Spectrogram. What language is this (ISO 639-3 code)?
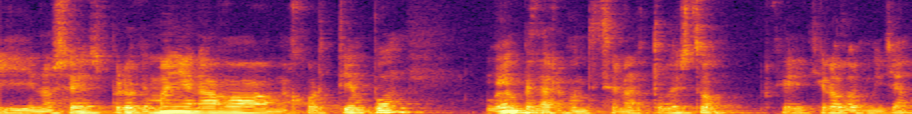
spa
